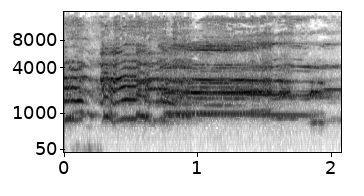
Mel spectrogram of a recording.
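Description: A chicken gives one loud, close crow, a sustained raspy cock-a-doodle-doo lasting about two seconds after a short low thump, with no talking.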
